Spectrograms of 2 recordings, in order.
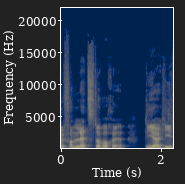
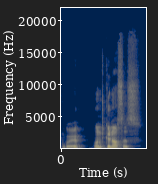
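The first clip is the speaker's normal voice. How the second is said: ordinary talk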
